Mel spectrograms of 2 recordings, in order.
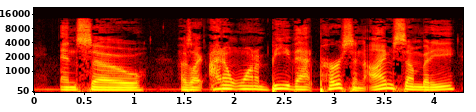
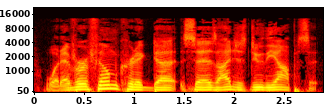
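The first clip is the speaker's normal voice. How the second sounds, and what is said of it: Put-on Southern accent. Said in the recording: “I don't know why I went into a Southern accent then.”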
